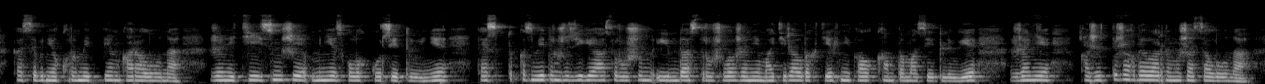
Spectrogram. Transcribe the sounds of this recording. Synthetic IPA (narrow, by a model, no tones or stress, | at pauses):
kʲʰæsɪbɪne̞qʰʊɾme̞t̪̚pe̞ɴqʰɑɾɑlˠuənɑ | ʒæne̞t̪ʰijɪsɪnʃe̞mɪnʲe̞sqʊlˠəq̚kʲʰɵɾse̞t̪ɪluɪne̞ | kʲʰæsɪ̥p̚t̪ɪk̚qʰəzme̞t̪ɪnʒʏze̞ɡʲe̞ɑsəɾuʃɪnʊ̰jəmd̪ɑst̪əɾuʃəlˠəqʒæne̞matʲeɾijalˠd̪əqt̪ʲʰe̞χnijkɑlˠəqʰːɑmt̪ɑmɑse̞t̪ɪluɡʲe̞ʒæne̞ | qʰɑʒe̞t̪ːɪʒɑʁd̪ɑjlˠɑɾd̪əɴʒɑsɑlˠuənɑ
